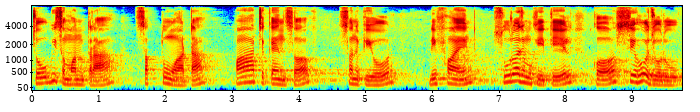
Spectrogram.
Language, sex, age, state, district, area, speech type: Maithili, male, 18-30, Bihar, Madhubani, rural, read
